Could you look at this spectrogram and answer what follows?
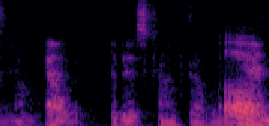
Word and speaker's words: Conkeldurr: Conkeldurr? No, that's Girder. Girder. I think Girder is better than Conkeldurr. And I don't mind Conkeldurr at all. First of all, it's Conkeldurr.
